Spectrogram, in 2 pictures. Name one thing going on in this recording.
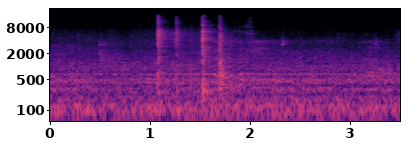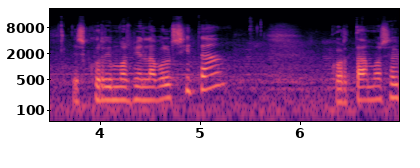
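A metal utensil clinks against a pan and a plate.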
